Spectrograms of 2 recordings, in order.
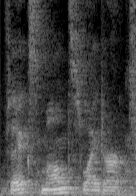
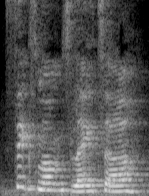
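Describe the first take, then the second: First: Slow mock narrator, lightly put on; time-skip narrator. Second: Loud, high, drawn-out announcement; big slow caption voice, pitched up; time-skip announcer. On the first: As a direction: say it slowly, like a title card. Time-skip caption, second take. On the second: Pretend. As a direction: proclaim the time jump slowly and loudly.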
